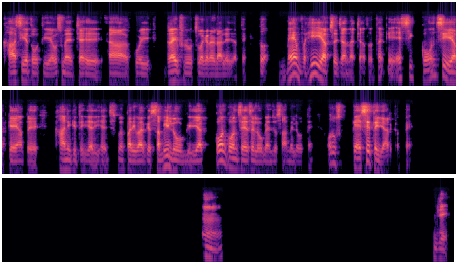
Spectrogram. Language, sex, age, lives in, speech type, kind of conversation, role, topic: Hindi, male, 40-44, India, conversation, podcast, host, त्यौहारों में खाने की कौन-सी परंपरा आपको सबसे प्यारी लगती है?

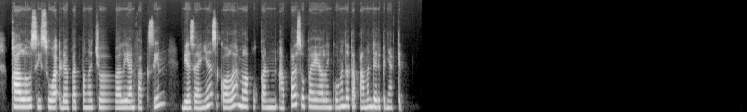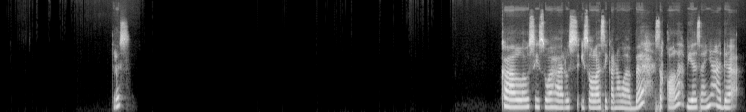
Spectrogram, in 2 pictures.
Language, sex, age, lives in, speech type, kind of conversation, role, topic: Indonesian, female, 30-34, Indonesia, read, expert-assistant, asker, Bagaimana perasaanmu tentang aturan wajib vaksinasi? Apakah itu adil untuk semua orang?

